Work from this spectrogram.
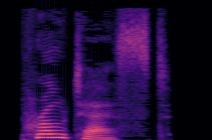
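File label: "bass", noun, British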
